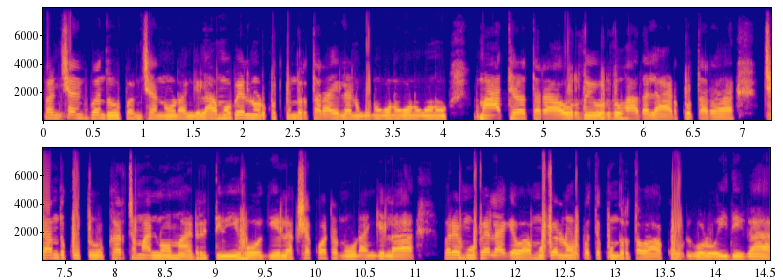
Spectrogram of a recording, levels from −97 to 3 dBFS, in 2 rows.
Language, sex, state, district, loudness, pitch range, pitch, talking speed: Kannada, female, Karnataka, Gulbarga, -14 LUFS, 180-190 Hz, 185 Hz, 155 wpm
